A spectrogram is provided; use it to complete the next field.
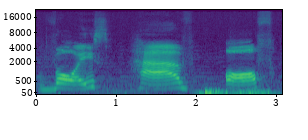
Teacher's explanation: So this is a voiced fricative made by putting your upper front teeth on your lower lip. Okay, this is a voiced labiodental fricative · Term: V sound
